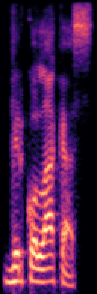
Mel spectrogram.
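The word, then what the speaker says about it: Vrykolakas: It's called the Virkolas. Virkolakas. There you go.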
